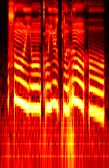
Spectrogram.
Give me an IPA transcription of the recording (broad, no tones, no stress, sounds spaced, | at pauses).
s õː j õː kʼ ũ j y l c ũ r õː h oː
